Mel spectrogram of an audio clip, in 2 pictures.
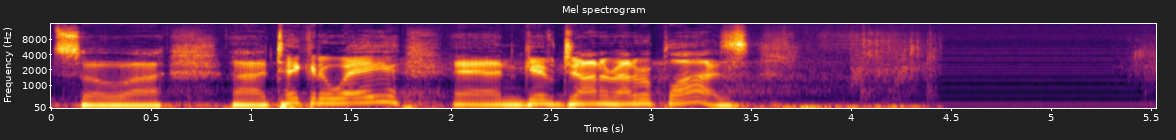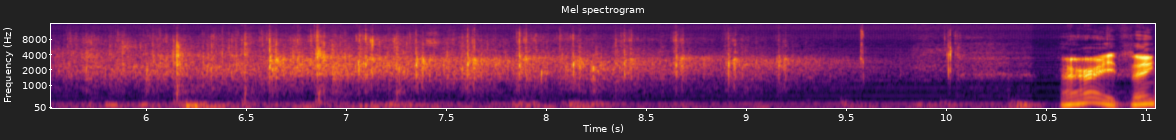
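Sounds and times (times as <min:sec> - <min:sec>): audience applauding: 0:05.4 - 0:09.7.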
